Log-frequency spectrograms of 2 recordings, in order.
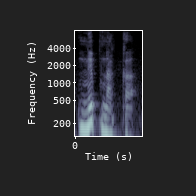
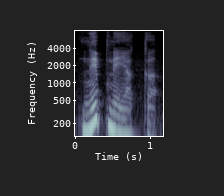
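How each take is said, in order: First: ねぷなっか with ne-ya merged into na; run-together ねぷなっか; everyday contracted pronunciation. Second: ねぷねやっか with ne and ya kept separate; uncontracted ねぷねやっか; full careful form. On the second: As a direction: sound every syllable of ねぷねやっか. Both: Shown as a demonstration. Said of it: "普通の発音で".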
